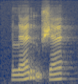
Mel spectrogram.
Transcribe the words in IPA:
l æ r ṵ ʃ æ

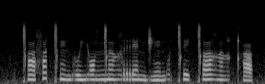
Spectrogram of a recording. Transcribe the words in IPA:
ǀ ə sˤ ə ǀ ẽ ɡ ʊ j ɔ ŋ͡ǀ ə̃ ʁ r ɛ n d͡ʒ ẽ ɡ ɔ ǀ e ǀ ʌ ʁ ə̃ ʁ qʰ ʊ

